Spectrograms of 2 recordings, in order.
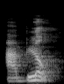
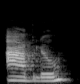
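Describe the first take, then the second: First: The stress is on the last syllable. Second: The stress is on the first syllable. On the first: He talked. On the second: I talk.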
